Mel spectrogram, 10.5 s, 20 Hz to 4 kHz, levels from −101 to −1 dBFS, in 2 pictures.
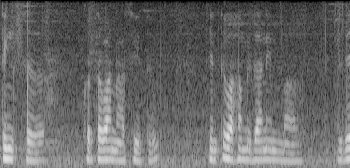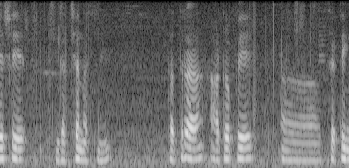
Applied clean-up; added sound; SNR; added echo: none; none; none; none.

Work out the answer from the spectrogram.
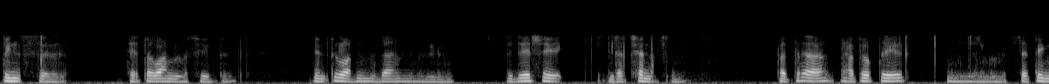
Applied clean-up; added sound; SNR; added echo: neural diffusion model UNIVERSE++.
